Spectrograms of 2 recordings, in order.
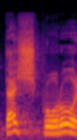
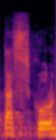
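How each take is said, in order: First: The middle consonant is an sh sound. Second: The middle consonant is a plain s sound. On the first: The speaker calls it right. "pastikan tashkurun" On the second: The speaker calls it wrong. "Jangan baca macam kita baca S saja. ... tak boleh"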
